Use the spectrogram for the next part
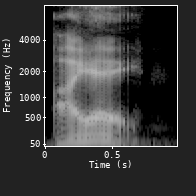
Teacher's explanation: No trailing consonants, no hard sounds, just the two pure vowels, I A.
